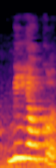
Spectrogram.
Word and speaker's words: Miyoko: Miyoko, that's how you say her name.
